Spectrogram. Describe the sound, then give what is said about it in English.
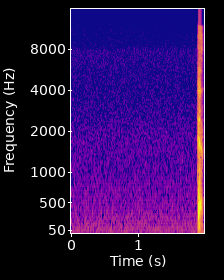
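A single short hiccup from a person, one sharp, brief gulp near the end that breaks an otherwise silent stretch. “Oh my God, hiccups. I'm sorry.”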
